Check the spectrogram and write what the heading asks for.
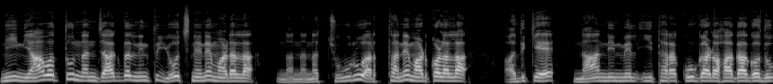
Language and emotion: Kannada, angry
